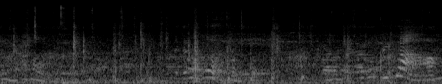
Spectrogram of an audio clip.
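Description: Footsteps of several people climbing a staircase, with voices talking throughout.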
